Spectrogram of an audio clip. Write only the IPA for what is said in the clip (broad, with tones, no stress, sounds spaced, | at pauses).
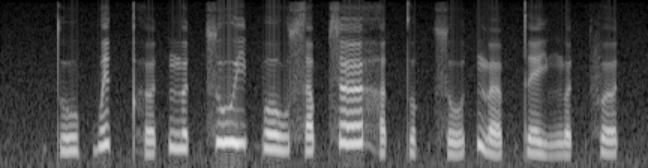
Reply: t̪ uː˧ p̚ w ɪ˥ k̚ pʰ ɵ˨˥ t̚ n̪ ɵ˧ t̚ t͡s uː˥ j p o˥ w s ɐ˧ p̚ s œː˥ h ɐ˨˥ t̚ t̪ ʊ˨ k̚ s uː˨˥ t̚ m œː˨˥ p̚ t̪ e˨ j ŋ ɵ˨˥ t̚ f ɵ˧ t̚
